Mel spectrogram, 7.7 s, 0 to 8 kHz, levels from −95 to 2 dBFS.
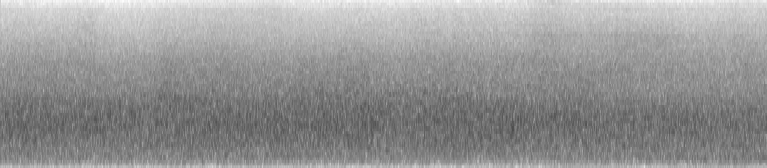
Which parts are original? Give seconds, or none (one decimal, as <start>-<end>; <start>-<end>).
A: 0.0-3.4; 5.5-7.7

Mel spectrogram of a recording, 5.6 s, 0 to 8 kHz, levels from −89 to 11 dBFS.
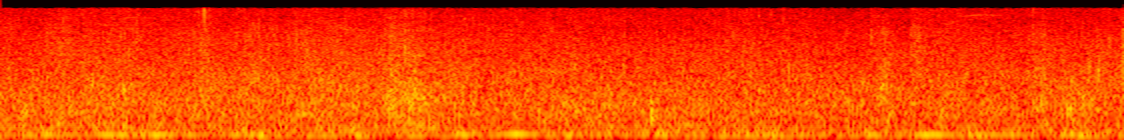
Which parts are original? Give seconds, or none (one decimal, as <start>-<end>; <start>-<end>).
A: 0.0-2.1; 2.8-5.6

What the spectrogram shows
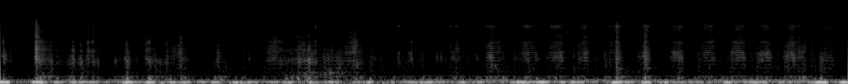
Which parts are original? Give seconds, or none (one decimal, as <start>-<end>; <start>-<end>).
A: none

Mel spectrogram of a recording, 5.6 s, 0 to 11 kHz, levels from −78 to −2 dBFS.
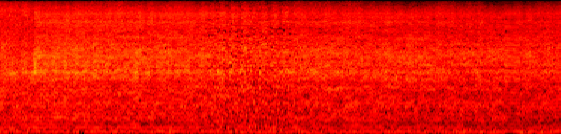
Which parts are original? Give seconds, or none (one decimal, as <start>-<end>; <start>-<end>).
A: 2.1-2.9

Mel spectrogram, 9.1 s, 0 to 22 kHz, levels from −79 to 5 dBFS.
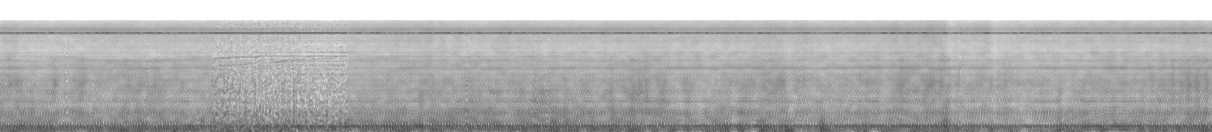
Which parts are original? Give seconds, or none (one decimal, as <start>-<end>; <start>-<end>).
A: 1.6-2.6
